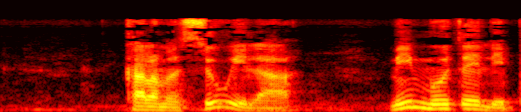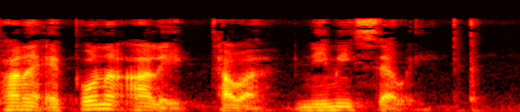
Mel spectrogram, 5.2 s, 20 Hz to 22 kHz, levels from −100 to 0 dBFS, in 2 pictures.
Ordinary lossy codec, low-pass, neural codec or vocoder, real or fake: MP3, 48 kbps; 10.8 kHz; none; real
